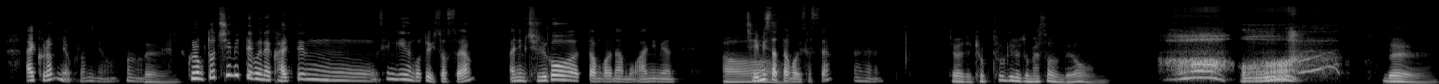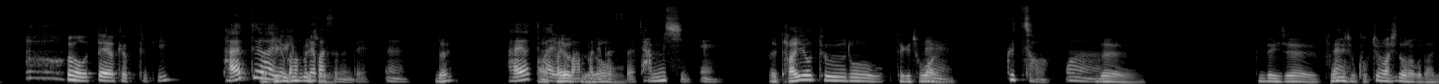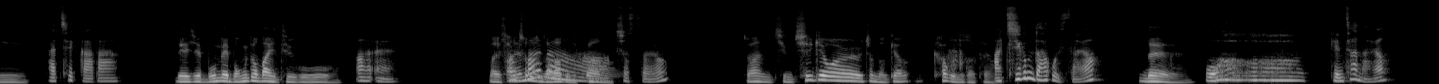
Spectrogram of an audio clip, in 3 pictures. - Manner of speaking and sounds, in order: lip smack; other background noise; lip smack; gasp; gasp; gasp; tapping
- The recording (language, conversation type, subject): Korean, unstructured, 취미 때문에 가족과 다툰 적이 있나요?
